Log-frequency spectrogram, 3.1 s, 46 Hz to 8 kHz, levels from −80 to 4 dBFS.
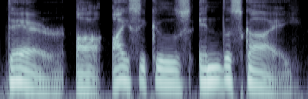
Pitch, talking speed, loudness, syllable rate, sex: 100 Hz, 115 wpm, -17 LUFS, 3.8 syllables/s, male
